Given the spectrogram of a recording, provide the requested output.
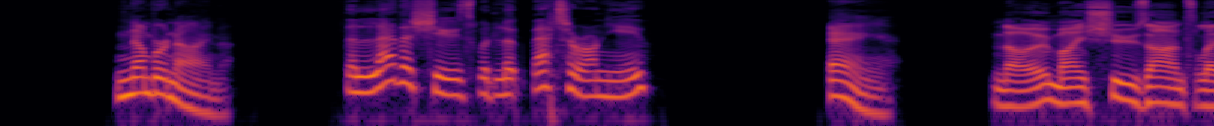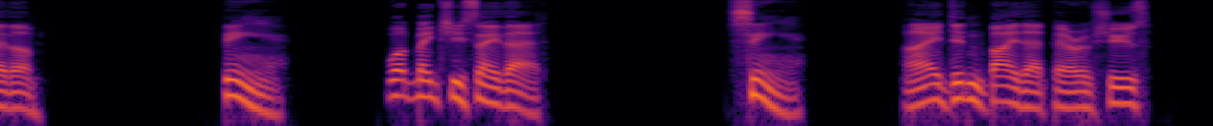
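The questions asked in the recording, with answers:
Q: The leather shoes would look better on you.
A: B: What makes you say that?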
